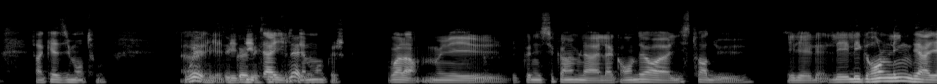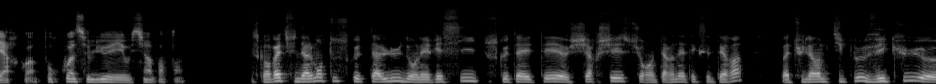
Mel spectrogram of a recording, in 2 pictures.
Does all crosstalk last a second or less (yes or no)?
no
